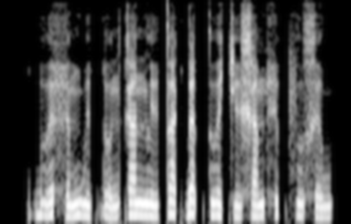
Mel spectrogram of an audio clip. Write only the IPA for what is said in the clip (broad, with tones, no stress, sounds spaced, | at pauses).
ɓ u˨˩˦ ə̯ h ə˨˩˦ m w ɨ˨˩ p̚ ɗ o˨˩˨ n k a˧ n l ɨ˨˩ t̪ a˦˥ k̚ ɗ a˦˥ t̚ t̪ u˧ ə̯ c ɨ˨˩ x a˧ m h ɨ˦˥ p̚ f u˧ x ə˧ w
